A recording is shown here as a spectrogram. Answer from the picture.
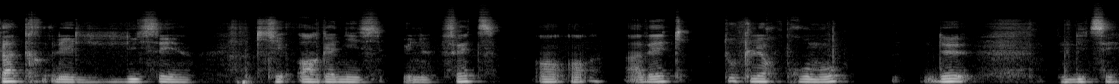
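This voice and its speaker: A man's medium-pitched, somewhat breathy voice, monotone and flat, very slow, with long, frequent pauses. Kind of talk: casual talk to camera, film review.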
